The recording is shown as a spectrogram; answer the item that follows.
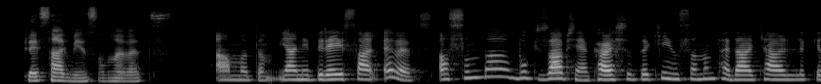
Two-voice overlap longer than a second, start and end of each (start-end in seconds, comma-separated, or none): none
